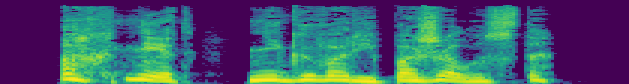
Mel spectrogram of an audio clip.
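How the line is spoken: Frightened cry. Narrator (Russian): испуганно вскрикнула она

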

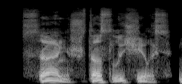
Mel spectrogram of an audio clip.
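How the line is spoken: Grumbled. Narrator (Russian): буркнул он

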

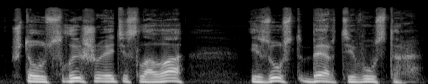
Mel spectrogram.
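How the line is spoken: Sad. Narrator (Russian): печально сказал Бинго

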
